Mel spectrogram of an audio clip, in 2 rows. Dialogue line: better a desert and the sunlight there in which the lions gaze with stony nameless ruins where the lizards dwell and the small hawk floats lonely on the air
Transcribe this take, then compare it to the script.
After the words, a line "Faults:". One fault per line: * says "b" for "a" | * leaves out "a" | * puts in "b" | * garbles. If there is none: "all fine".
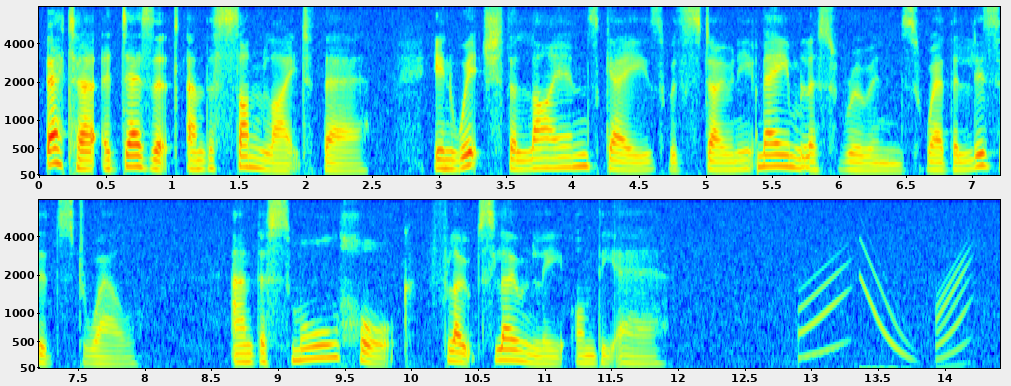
better a desert and the sunlight there in which the lions gaze with stony nameless ruins where the lizards dwell and the small hawk floats lonely on the air
Faults:
all fine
